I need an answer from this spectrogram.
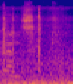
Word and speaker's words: Helsinki: Helsinki ah, perfect I am local I don't know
